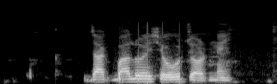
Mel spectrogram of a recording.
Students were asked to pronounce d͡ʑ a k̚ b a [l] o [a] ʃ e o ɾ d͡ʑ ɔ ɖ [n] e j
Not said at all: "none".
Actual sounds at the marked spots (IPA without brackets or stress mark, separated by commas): l, e, n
